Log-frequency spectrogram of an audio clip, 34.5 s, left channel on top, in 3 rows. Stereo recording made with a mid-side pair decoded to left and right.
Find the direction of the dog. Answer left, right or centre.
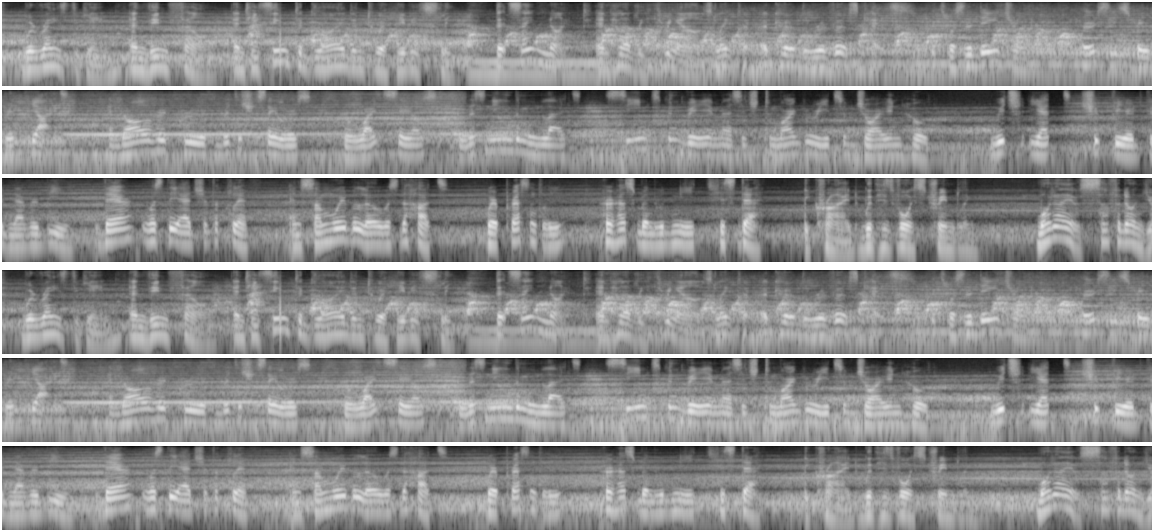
centre.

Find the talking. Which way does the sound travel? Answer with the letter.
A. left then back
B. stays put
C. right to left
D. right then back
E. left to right
D.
